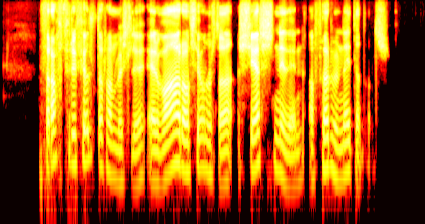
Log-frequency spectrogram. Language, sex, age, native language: Icelandic, male, 18-19, Icelandic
